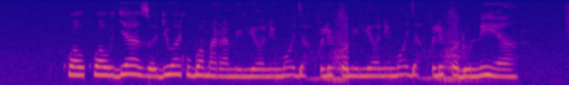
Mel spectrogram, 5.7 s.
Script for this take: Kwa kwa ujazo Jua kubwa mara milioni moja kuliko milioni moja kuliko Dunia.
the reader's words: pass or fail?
pass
